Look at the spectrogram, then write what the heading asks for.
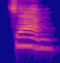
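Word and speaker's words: gem: G ketemu E, jam.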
